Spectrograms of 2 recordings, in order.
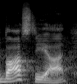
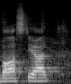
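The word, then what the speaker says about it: Bastiat: argument that we're facing nowaday and and friedi bosot was facing those same problems when he uh was arguing this in the French legislature if you guys haven't read bosot another great book uh his last name is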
